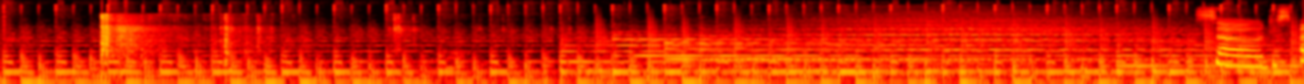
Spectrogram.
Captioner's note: impact hit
